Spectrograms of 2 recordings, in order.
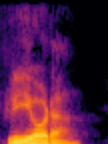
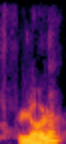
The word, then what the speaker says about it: Fliora: se llama como Fliora, no Flora, sino Fliora. Igual se más un poco extraño de pronunciar, pero Fliora es un muchachito.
